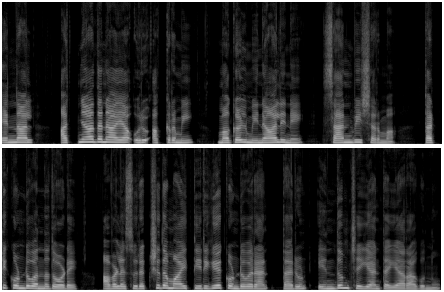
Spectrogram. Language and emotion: Malayalam, neutral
